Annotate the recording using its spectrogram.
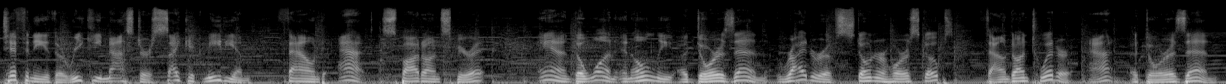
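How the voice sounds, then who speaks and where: A man's voice: mid-range voice, expressive, a little slow, mellow. A man hosting a podcast, delivering a casual promotional announcement with guitar music behind him. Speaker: podcast host.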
